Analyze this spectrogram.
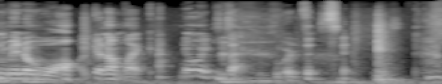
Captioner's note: laughs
